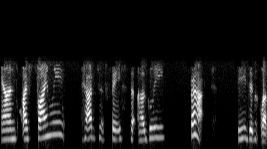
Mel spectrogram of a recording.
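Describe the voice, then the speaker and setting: Pausing long and often, a woman of medium pitch speaks at a very slow pace with ordinary pitch variation and big swings in loudness. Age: 60s. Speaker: author. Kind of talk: casual chat.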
